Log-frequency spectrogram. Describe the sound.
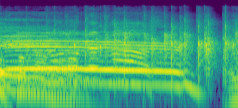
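An audience applauds steadily for a couple of seconds while a loud, sustained voice rings out over the clapping, then the noise thins into a few scattered claps at the end.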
